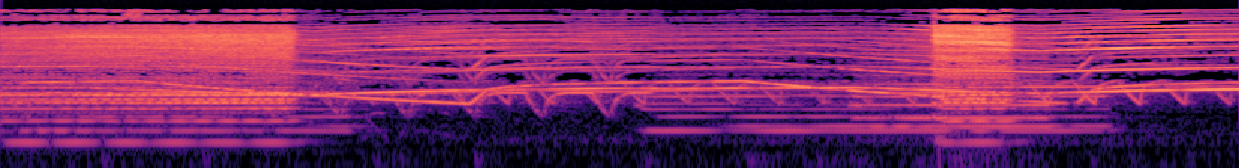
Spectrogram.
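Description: Vehicle horns blare loudly in long blasts.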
